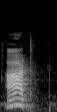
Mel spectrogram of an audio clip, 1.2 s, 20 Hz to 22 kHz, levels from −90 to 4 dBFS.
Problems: background sounds at intervals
